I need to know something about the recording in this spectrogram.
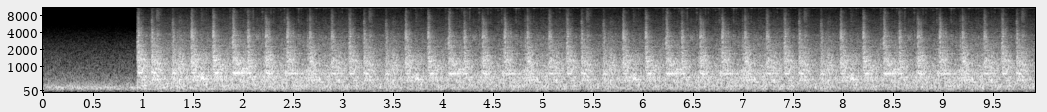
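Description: A lift chain clatters quickly and steadily as a roller coaster train climbs.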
